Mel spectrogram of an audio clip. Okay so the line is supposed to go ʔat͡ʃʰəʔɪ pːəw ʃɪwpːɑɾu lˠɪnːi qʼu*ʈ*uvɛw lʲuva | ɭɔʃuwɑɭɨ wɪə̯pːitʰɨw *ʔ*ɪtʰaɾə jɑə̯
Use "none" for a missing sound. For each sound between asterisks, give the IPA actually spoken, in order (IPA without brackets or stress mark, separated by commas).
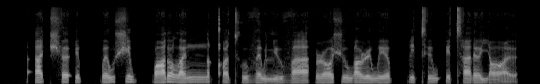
tʰ, ʔ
